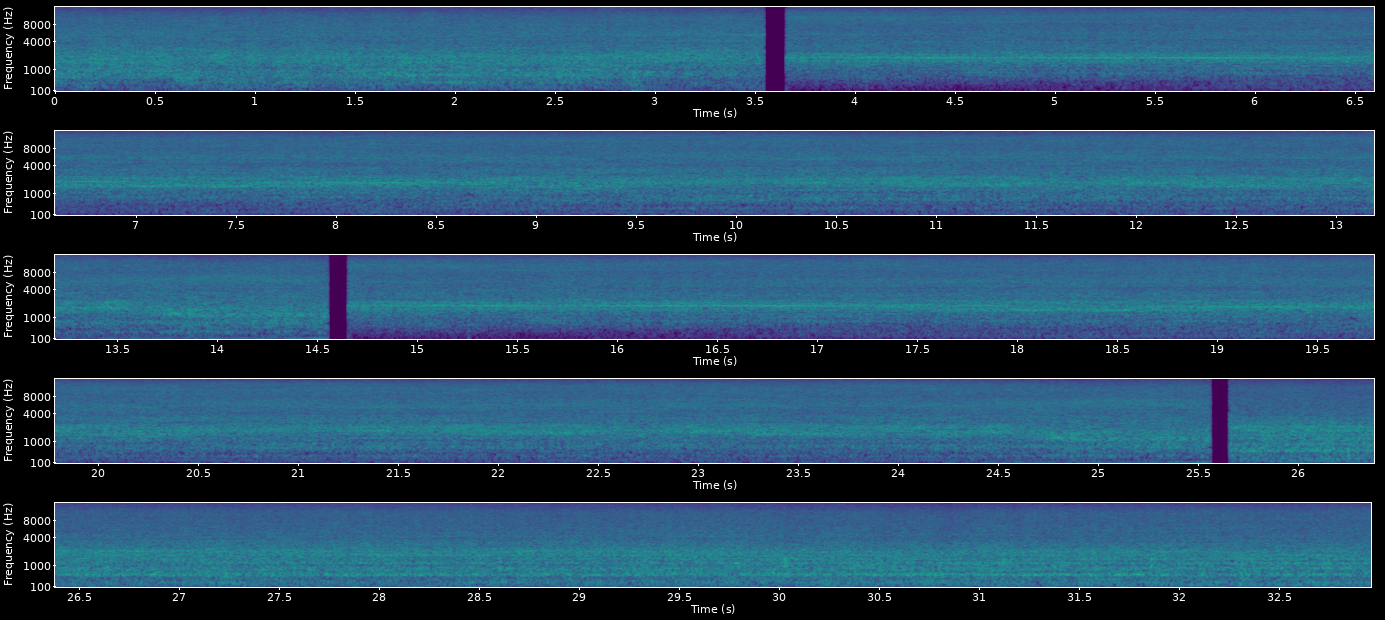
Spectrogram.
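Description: Steady, loud rushing hiss of a high-pressure spray and vacuum tile-cleaning wand working over wet brick pavers, broken by three very short gaps.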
